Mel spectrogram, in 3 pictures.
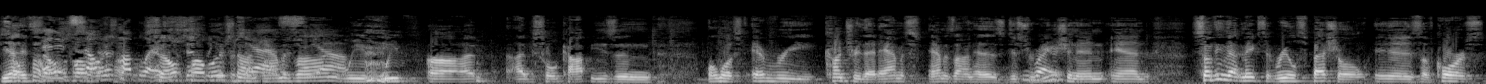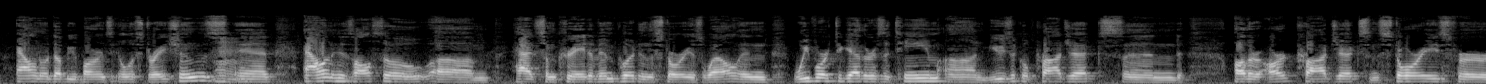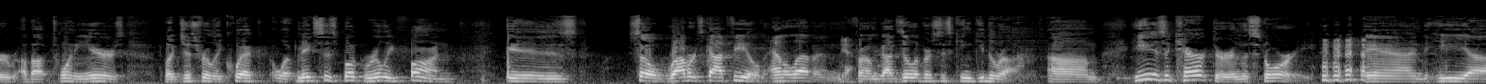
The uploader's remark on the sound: Live from G-Fest! Live from G-Fest 2016. Sit down for a late night impromptu podcast.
